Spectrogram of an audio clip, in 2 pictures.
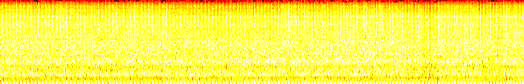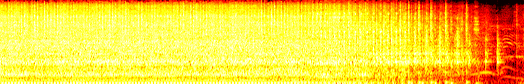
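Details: Curbside Craftsman MTD-built snow blower, revived after arriving with a broken pull cord and no oil; carburetor needle straightened and fresh fuel added. Steady, even single-cylinder chug with a firm low beat, holding speed smoothly before shutdown; running normally.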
